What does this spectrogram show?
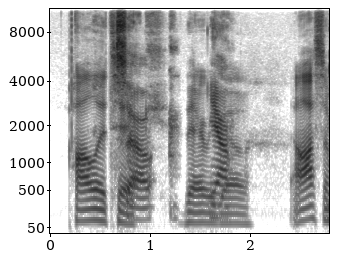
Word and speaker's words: Poletiek: So it's much more boring than it looks how it's spelled. It's just politic. Poletiek.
